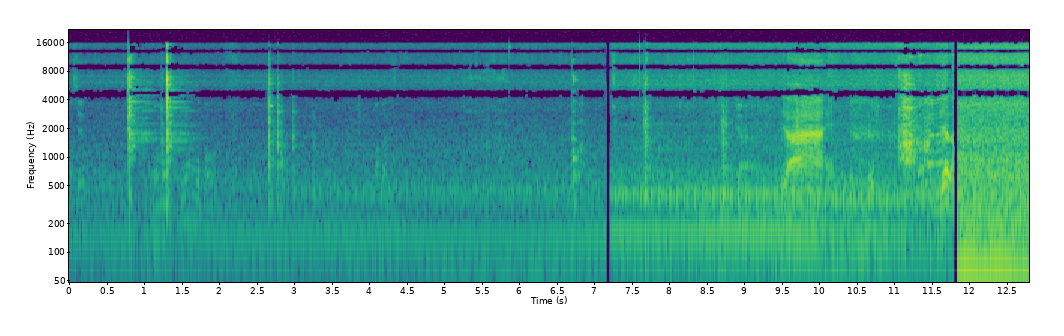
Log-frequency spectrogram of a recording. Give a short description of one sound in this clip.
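A hammer strikes a metal pin with sharp ringing clanks.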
